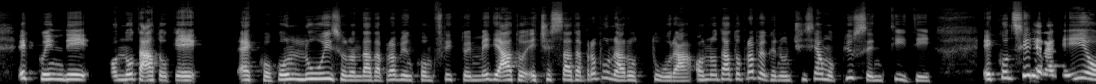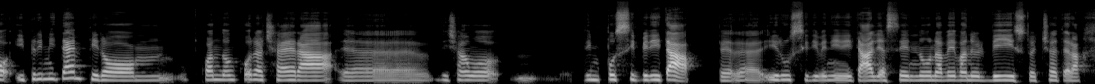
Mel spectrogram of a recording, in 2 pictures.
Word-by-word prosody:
e 275 Hz, -1 st, +1 dB
quindi, 235 Hz, -3 st, +5 dB, 0.3 s
ho -, -, +1 dB
notato 210 Hz, -3 st, +4 dB
che, 190 Hz, -1 st, +3 dB, 0.3 s
ecco, 210 Hz, -3 st, +1 dB
con 230 Hz, +5 st, +4 dB
lui 260 Hz, +3 st, +4 dB
sono 215 Hz, -4 st, 0 dB
andata 190 Hz, -1 st, +1 dB
proprio 215 Hz, +1 st, 0 dB
in 200 Hz, -, -2 dB
conflitto 205 Hz, +3 st, -6 dB
immediato 210 Hz, +1 st, +3 dB
e 205 Hz, -, -1 dB
c'è 225 Hz, -, -4 dB
stata 215 Hz, -2 st, 0 dB
proprio 250 Hz, +8 st, -4 dB
una 230 Hz, -9 st, +2 dB
rottura. 185 Hz, -3 st, -1 dB
Ho 210 Hz, -, +1 dB
notato 235 Hz, +3 st, -1 dB
proprio 275 Hz, -2 st, -1 dB
che 205 Hz, -1 st, -4 dB
non 195 Hz, 0 st, -4 dB
ci 225 Hz, -, -9 dB
siamo 230 Hz, -3 st, -1 dB
più 300 Hz, +9 st, -5 dB
sentiti 190 Hz, -, -5 dB, 0.5 s
e 240 Hz, -, +3 dB
considera 300 Hz, -, +3 dB
che 425 Hz, 0 st, -1 dB
io 265 Hz, -7 st, +3 dB
i 210 Hz, -, -7 dB
primi 245 Hz, +2 st, -4 dB
tempi 275 Hz, -4 st, 0 dB
l'ho, 190 Hz, -2 st, +1 dB
mhmm, 190 Hz, 0 st, -11 dB, 0.3 s
quando 210 Hz, 0 st, -3 dB
ancora 215 Hz, 0 st, -3 dB
c'era, 195 Hz, -2 st, +2 dB
ehm, 95 Hz, -, -8 dB
diciamo, 200 Hz, +1 st, -4 dB
mhmm, 270 Hz, +2 st, -16 dB, 0.5 s
l'impossibilità 210 Hz, 0 st, +2 dB, 0.2 s
per 100 Hz, -, -6 dB
i -, -, -3 dB
russi 205 Hz, -1 st, -4 dB
di 195 Hz, -, -6 dB
venire 195 Hz, +1 st, -4 dB
in -, -, -2 dB
Italia 185 Hz, 0 st, +2 dB
se 200 Hz, +3 st, -2 dB
non 195 Hz, 0 st, -2 dB
avevano 195 Hz, 0 st, -1 dB
il 185 Hz, -2 st, -4 dB
visto, 195 Hz, 0 st, -1 dB
eccetera, 180 Hz, -1 st, -3 dB
205 Hz, 160 wpm, -21 LUFS, 190-230 Hz, 0.5 s, quindi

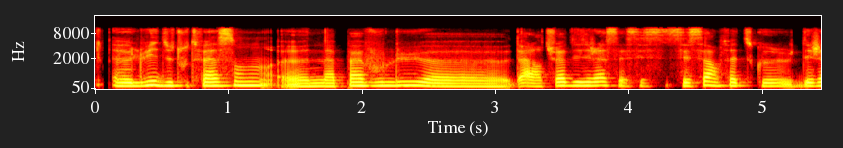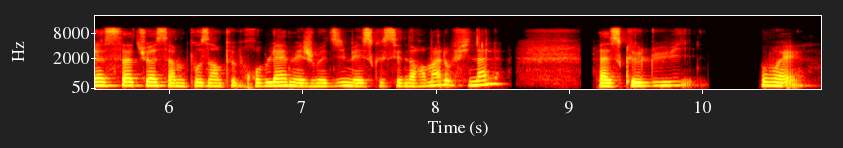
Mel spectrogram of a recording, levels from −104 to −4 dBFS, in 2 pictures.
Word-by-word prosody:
heu, 180 Hz, -, +4 dB
lui, 205 Hz, +4 st, +3 dB
de 195 Hz, -, +3 dB
toute 195 Hz, +1 st, -4 dB
façon, 210 Hz, +2 st, +3 dB
heu, 160 Hz, -, +1 dB
n'a 165 Hz, 0 st, +1 dB
pas 195 Hz, +4 st, +3 dB
voulu, 195 Hz, +2 st, +1 dB
heu, 160 Hz, -2 st, 0 dB
d -, -, -7 dB
alors 160 Hz, -1 st, 0 dB
tu 195 Hz, +5 st, +1 dB
vois, -, -, +6 dB
déjà 200 Hz, +1 st, +2 dB
ça 200 Hz, -, -4 dB
c'est 170 Hz, +1 st, -8 dB
c'est 170 Hz, +1 st, -7 dB
c'est 180 Hz, -, -2 dB
ça 205 Hz, +4 st, +2 dB
en -, -, -3 dB
fait 190 Hz, 0 st, -2 dB
que 175 Hz, 0 st, -2 dB
déjà 195 Hz, +2 st, +1 dB
ça, 200 Hz, +1 st, +1 dB
tu 200 Hz, -, -2 dB
vois, 195 Hz, -, +5 dB
ça 190 Hz, -2 st, -2 dB
me 170 Hz, -, -4 dB
pose 180 Hz, +1 st, -2 dB
un 175 Hz, -, -2 dB
peu -, -, -8 dB
problème 185 Hz, +3 st, +1 dB
et 175 Hz, -, 0 dB
je 170 Hz, 0 st, -3 dB
me 170 Hz, -, -1 dB
dis: 185 Hz, +3 st, -5 dB
«Mais 170 Hz, -, +1 dB
est-ce 165 Hz, 0 st, -1 dB
que 175 Hz, -, -10 dB
c'est 175 Hz, +1 st, -4 dB
normal, 175 Hz, +7 st, -2 dB
au -, -, -6 dB
final?» 220 Hz, +3 st, -2 dB, 0.8 s
Parce 170 Hz, 0 st, +2 dB
que 190 Hz, -, 0 dB
lui 200 Hz, +3 st, -3 dB, 0.5 s
ouais. 195 Hz, -2 st, +1 dB
185 Hz, 265 wpm, -23 LUFS, 170-200 Hz, 0.8 s, vois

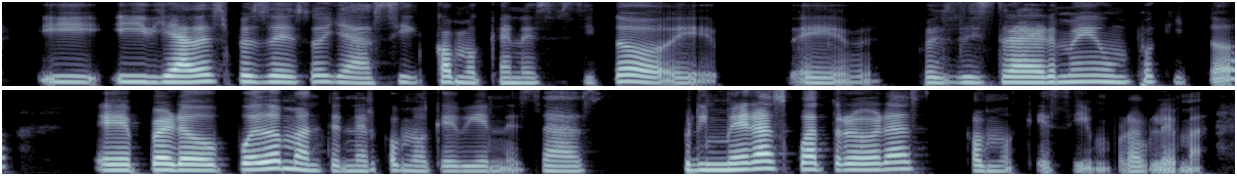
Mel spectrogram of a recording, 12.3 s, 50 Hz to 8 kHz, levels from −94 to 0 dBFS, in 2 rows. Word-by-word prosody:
y 205 Hz, -1 st, -5 dB
y 210 Hz, -2 st, -1 dB
ya 205 Hz, 0 st, +6 dB
después 220 Hz, -1 st, +1 dB
de 210 Hz, -1 st, +3 dB
eso 210 Hz, +2 st, -4 dB
ya 195 Hz, -4 st, -1 dB
así 185 Hz, +2 st, -7 dB
como 200 Hz, -2 st, -1 dB
que 185 Hz, -, -7 dB
necesito, 195 Hz, +3 st, -2 dB
eh 175 Hz, -, -8 dB, 0.4 s
eh, 180 Hz, +4 st, -7 dB, 0.2 s
pues, 185 Hz, 0 st, -6 dB
distraerme 195 Hz, +3 st, +1 dB
un 205 Hz, -1 st, -2 dB
poquito, 210 Hz, -, -7 dB, 0.4 s
eh, 200 Hz, 0 st, +4 dB
pero 200 Hz, -2 st, +6 dB
puedo 230 Hz, +4 st, +6 dB
mantener 190 Hz, -5 st, -1 dB
como 180 Hz, -3 st, -5 dB
que 170 Hz, 0 st, -5 dB
bien 170 Hz, 0 st, -5 dB
esas 175 Hz, -5 st, -5 dB, 0.4 s
primeras 215 Hz, +5 st, +5 dB
4 215 Hz, -2 st, +2 dB
horas 235 Hz, +3 st, +2 dB, 0.2 s
como 170 Hz, -2 st, -5 dB
que -, -, -13 dB
sin -, -, -12 dB
problema. -, -, -7 dB
200 Hz, 155 wpm, -24 LUFS, 185-215 Hz, 0.4 s, ya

